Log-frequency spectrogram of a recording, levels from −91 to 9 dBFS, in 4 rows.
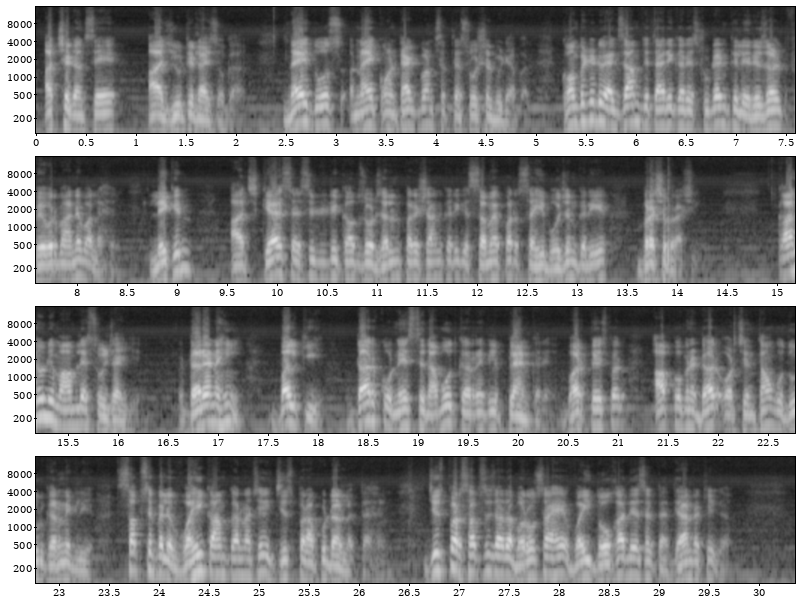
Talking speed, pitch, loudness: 200 wpm, 125 Hz, -15 LUFS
